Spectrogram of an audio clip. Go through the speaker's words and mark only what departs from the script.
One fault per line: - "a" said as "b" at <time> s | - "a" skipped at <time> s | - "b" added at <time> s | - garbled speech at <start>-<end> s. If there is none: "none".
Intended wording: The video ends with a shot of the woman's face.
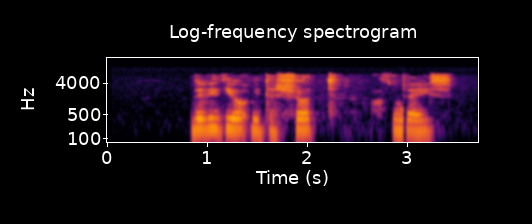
- "ends" skipped at 1.4 s
- "woman's" skipped at 2.9 s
